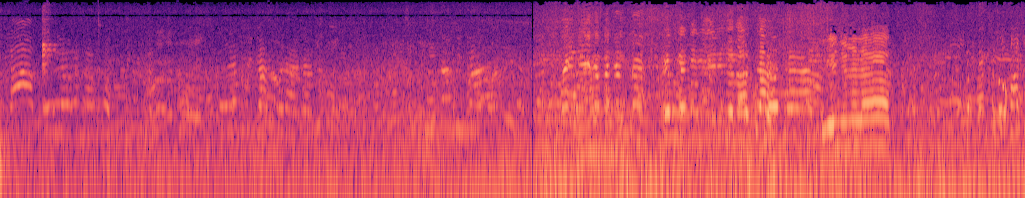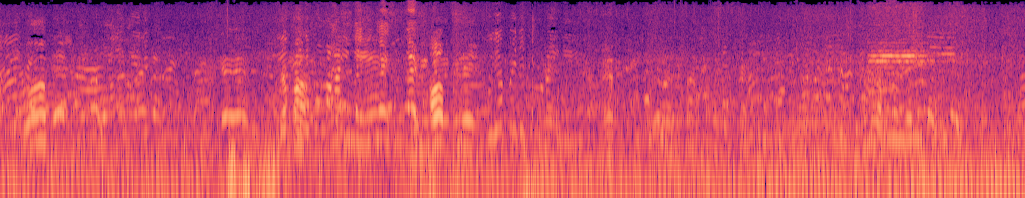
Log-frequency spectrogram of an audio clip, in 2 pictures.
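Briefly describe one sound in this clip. A crowd of men and women chatter and call out close by.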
